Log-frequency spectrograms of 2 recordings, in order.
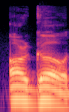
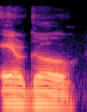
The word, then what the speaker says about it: ergo: whatever you're saying and also it is pronounced as orgo not Ergo all right Rob man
